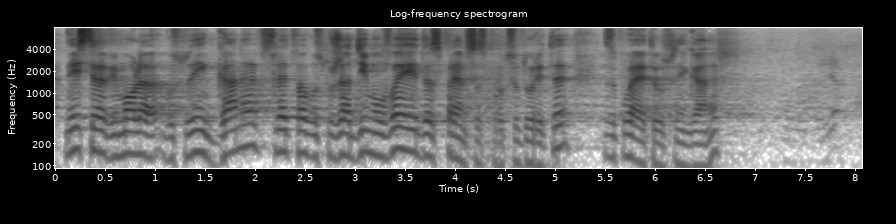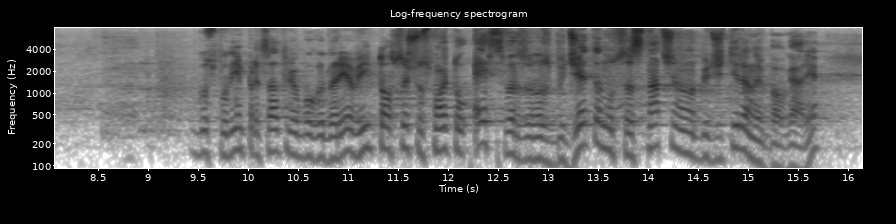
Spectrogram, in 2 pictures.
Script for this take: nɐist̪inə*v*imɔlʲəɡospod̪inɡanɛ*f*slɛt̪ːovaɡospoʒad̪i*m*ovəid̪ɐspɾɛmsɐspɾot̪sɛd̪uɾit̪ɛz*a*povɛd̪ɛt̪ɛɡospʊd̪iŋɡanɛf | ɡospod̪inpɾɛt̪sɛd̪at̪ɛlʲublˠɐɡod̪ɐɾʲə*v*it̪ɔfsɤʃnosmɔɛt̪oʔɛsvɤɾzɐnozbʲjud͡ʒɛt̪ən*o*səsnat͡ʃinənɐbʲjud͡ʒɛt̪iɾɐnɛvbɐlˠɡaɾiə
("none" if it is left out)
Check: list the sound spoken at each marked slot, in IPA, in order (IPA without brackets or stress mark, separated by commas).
v, f, m, ɐ, v, o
